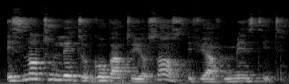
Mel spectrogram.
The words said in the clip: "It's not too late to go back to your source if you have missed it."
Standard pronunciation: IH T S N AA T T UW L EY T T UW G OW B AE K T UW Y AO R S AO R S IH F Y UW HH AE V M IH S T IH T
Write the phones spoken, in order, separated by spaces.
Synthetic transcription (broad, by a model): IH T S N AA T T UW L EY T T UW G OW B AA K T UW Y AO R S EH L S IH F Y UW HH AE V M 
